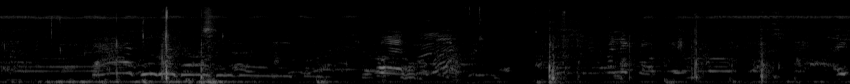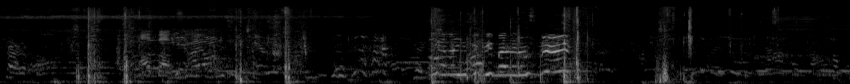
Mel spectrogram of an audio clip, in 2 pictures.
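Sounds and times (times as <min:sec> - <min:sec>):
music: 0:00.0 - 0:17.0.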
